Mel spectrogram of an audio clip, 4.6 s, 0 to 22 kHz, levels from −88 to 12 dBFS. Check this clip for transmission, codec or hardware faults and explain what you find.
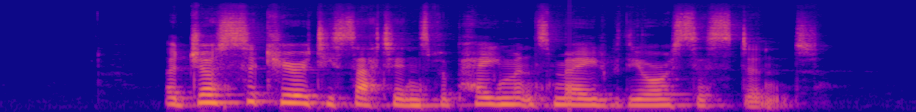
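One hardware-side fault is audible. At 2.84 to 2.86 s, after "security settings for payments" and before "with your", a brief buzzy click interrupts the speech. This is a repeated buffer: a 10 ms chunk of speech plays twice more because fresh audio arrived late. The hard joins between repeats make the buzz, and no speech appears to be lost.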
